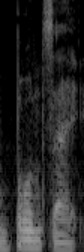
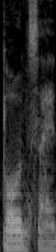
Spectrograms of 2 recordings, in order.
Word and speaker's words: bonsai: Clipping the microphone like a bonsai. It's actually bonsai, not bonsai.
